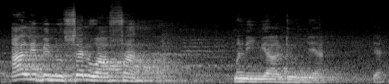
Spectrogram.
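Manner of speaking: normal talking voice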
